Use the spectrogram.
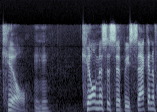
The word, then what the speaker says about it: Kiln: You grew up in a town spelled K-I-L-N, but it's pronounced Kill.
